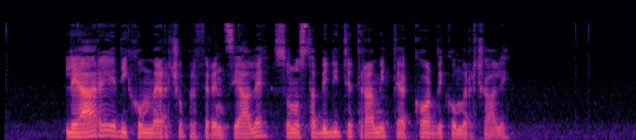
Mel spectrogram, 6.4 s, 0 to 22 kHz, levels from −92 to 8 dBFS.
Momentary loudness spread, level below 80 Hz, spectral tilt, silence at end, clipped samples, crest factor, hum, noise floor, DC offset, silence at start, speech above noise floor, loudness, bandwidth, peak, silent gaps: 11 LU; -58 dBFS; -5.5 dB/octave; 1.3 s; under 0.1%; 22 dB; none; -68 dBFS; under 0.1%; 0.65 s; 38 dB; -30 LUFS; 11.5 kHz; -8 dBFS; none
